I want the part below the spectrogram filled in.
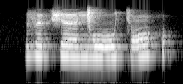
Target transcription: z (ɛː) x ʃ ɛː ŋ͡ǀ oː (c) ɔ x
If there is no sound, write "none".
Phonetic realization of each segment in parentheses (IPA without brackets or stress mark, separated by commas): ɛ, c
